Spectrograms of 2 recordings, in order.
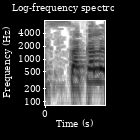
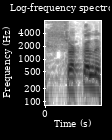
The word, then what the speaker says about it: शकल: शकल बेंगन जैसी है तेरी सकल बेंगन जैसी नहीं है तेरी शकल बेंगन जैसी श शक्कर का स सपेरे का यहां लिखा है सपेरे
